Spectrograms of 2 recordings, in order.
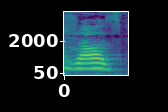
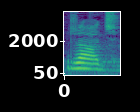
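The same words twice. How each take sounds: First: "राज" as raaz, ending on a buzzing z; teacher's emphatic raaz for "राज"; z-sound demo. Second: "राज" as raaj, ending on j; teacher's clear raaj for "राज"; j-sound demo. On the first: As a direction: model "राज" loudly with final z, not j. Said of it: "और एक होता है राज". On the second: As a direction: model "राज" with a plain final j, no buzz. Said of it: "राज का अर्थ यहाँ पर है शासन का". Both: Shown as a demonstration.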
